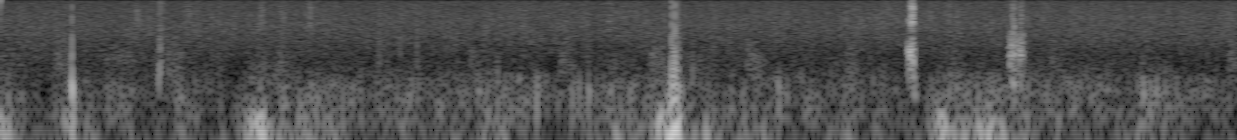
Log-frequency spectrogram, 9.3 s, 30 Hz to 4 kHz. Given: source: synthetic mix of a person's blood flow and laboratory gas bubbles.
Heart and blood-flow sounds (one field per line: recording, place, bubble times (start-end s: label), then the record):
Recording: Doppler ultrasound of blood flow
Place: subclavian vein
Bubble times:
1.17-1.22 s: bubbles
6.79-6.88 s: bubbles
7.55-7.69 s: bubbles
From the record:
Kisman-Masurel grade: 122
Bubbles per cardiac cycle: 1 to 2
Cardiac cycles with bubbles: 10 to 50%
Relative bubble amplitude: moderate (0.250 to 0.450)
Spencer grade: 2 (many but less than half of the cardiac periods contain bubble signals, singularly or in groups)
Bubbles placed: anywhere in the cardiac cycle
